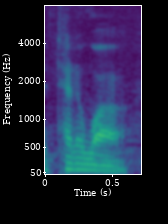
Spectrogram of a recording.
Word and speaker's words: Theravada: The V you don't have to pronounce as English V, but you could pronounce the W. It's fine because exactly the word in the language you don't have V and W.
